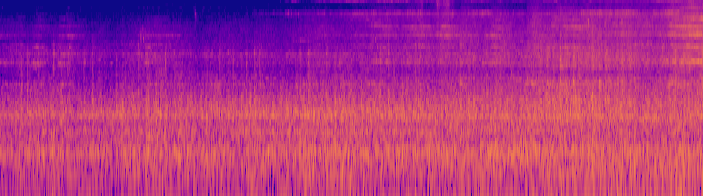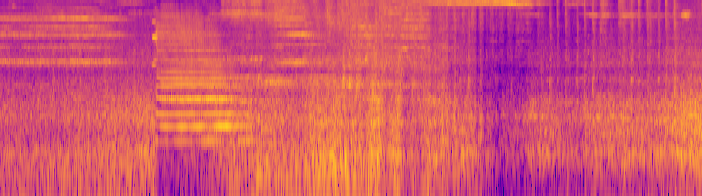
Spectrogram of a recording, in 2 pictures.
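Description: Diesel locomotive hauling a passenger train, growing steadily louder as it approaches. It sounds its horn in one short blast about two-thirds of the way through, then passes close with loud wheel noise, squealing and clatter over the rails.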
